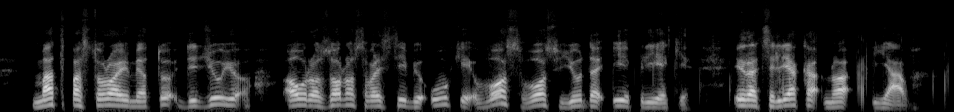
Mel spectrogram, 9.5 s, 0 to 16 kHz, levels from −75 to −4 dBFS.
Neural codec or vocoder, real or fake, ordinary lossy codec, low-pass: none; real; Opus, 16 kbps; 14.4 kHz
